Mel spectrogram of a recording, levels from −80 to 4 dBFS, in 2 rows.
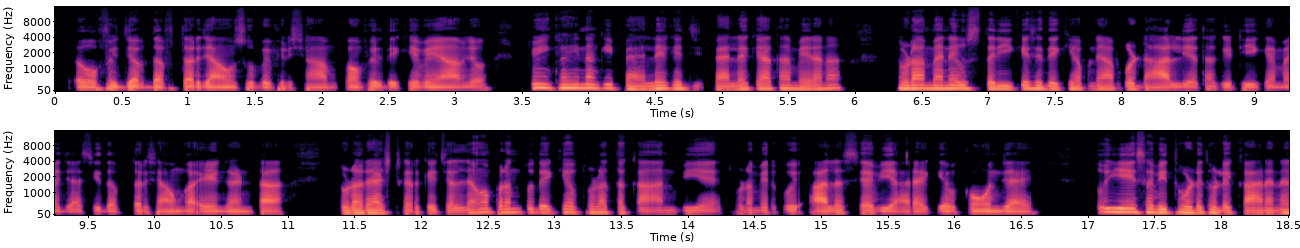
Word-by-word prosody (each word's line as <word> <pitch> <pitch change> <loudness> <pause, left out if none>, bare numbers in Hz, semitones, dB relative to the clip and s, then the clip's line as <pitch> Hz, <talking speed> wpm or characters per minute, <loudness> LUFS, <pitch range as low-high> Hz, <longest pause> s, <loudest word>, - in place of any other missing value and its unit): तो 100 -1 +2
ऑफ़िस 110 -2 -1
जब 100 -2 +2
दफ़्तर 105 0 0
जाऊँ 95 -1 +2
सुबह 95 0 -4
फ़िर 95 - -5
शाम 95 -1 -4
को 100 -1 0
फ़िर 100 +1 -1
देखिए 95 +2 -3
व्यायाम 95 0 +1
जाऊँ। 110 +3 -4
क्योंकि 160 +4 -1
कहीं 155 0 +6
न 155 -1 +4
कहीं 150 +1 0
पहले 120 +2 +3
के 135 - +3
ज 120 -1 -9
पहले 110 +3 +1
क्या 125 -1 +1
था 135 +2 0
मेरा 120 -1 +1
ना 140 +2 -1 0.4
थोड़ा 140 +1 +6
मैंने 135 +1 +4
उस 130 -2 +1
तरीके 125 +1 +2
से 135 - +3
देखिए 120 +1 0
अपने 120 0 -4
आप 115 0 0
को 120 - -1
ढाल 100 -3 0
लिया 105 -1 -2
था 110 - -3
कि 110 0 -4
ठीक 105 -4 -3
है 100 - -2
मैं 95 0 -4
जैसे 95 +2 -6
ही - - -13
दफ़्तर 95 +1 -5
से 90 - -5
आऊँगा 95 +1 -1
1 95 - -2
घंटा 95 0 0 0.5
थोड़ा 120 0 +4
रेस्ट 120 +1 +2
करके 105 -1 -2
चल 105 +1 -3
जाऊँगा। 130 +4 +2
परंतु 140 0 0
देखिए 135 0 0
अब 130 - -3
थोड़ा 130 -1 +2
थकान 105 -2 -3
भी 110 -1 -3
है 105 -1 -3
थोड़ा 105 -1 -8
मेरे 105 0 -6
को 105 - -1 0.2
आलस्य 105 +3 0
भी 105 -1 0
आ 90 - -2
रहा 95 +1 -1
है 95 - -3
कि - - -6
अब 95 - -1
कौन 95 0 +1
जाए? 90 -2 0 0.5
तो - - 0
ये 155 -1 +7
सभी 140 -1 +4
थोड़े-थोड़े 125 -2 +2
कारण 105 -2 0
है 130 - +4
110 Hz, 255 wpm, -22 LUFS, 100-125 Hz, 0.5 s, ये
